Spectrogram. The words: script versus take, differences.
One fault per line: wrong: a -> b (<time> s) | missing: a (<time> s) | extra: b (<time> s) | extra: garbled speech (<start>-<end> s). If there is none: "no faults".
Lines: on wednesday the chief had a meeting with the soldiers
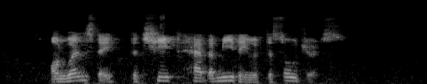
no faults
